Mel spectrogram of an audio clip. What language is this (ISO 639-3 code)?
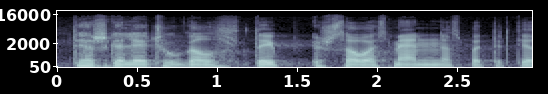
lit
